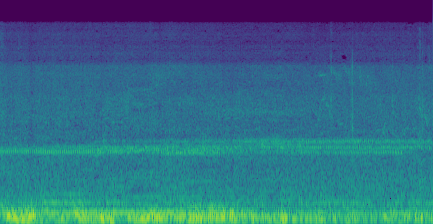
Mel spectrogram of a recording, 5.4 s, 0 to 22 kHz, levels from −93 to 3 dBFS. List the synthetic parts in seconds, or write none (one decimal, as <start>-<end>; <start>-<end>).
1.2-3.8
